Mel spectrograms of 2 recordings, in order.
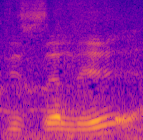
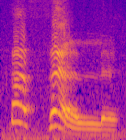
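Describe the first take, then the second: First: The name is said in a French accent. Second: The name is said in an Italian accent.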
